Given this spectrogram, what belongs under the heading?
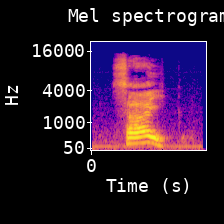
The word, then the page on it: saay: Xyzyl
